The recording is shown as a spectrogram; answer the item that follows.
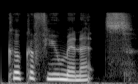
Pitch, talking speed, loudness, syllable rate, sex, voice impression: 235 Hz, 175 wpm, -16 LUFS, 4.9 syllables/s, female, feminine, slightly young, slightly weak, bright, soft, slightly halting, cute, friendly, reassuring, slightly sweet, kind, modest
